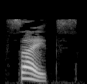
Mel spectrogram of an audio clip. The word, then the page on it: sights: British English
